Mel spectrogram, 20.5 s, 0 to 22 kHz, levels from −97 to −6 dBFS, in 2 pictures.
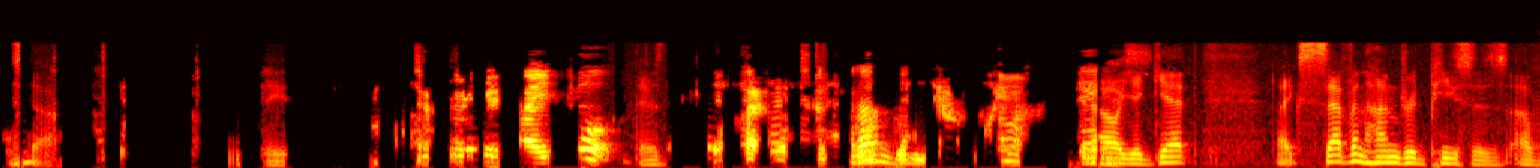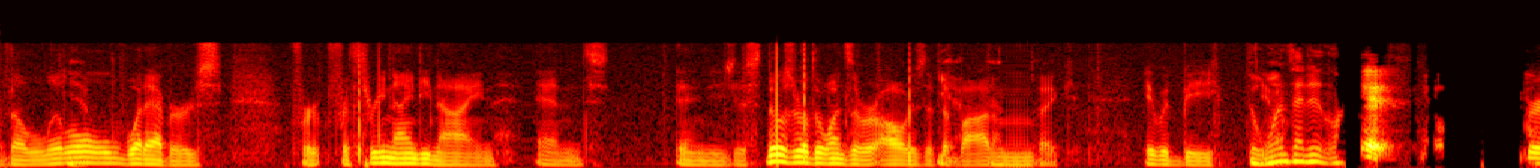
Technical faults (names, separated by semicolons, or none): speech suppressed in double talk; other side's voice leaking through; Bluetooth stutter; loud pop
